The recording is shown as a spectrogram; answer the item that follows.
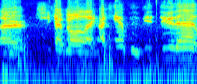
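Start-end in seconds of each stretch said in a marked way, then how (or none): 1.3-2.5 genuinely upset, disbelieving reaction. Retelling what she kept saying after the prank: imitating someone really upset. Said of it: "she was, like, really upset".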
